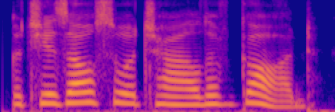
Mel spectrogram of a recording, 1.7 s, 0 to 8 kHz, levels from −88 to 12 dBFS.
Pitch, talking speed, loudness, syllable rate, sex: 220 Hz, 285 wpm, -17 LUFS, 5.8 syllables/s, female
